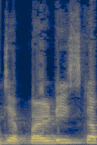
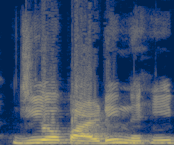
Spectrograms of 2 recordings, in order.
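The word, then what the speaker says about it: jeopardy: जेपर्डी इसका pronunciation आपको याद रखना है, जियोपार्डी नहीं बोलना है। ओके, यही हम बोल सकते हैं। इंडियन का एक है कि वो अपने मतलब अपने हिसाब से वो जो उच्चारण देते हैं उसके हिसाब से जियोपार्डी ही बोलेंगे, लेकिन जो चेक करने के बाद पता चला है वो जेपर्डी है।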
